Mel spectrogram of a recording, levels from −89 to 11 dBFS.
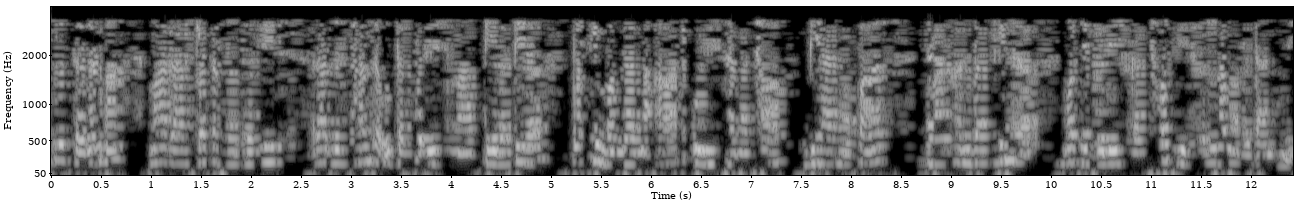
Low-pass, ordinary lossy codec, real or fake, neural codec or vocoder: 3.6 kHz; none; real; none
